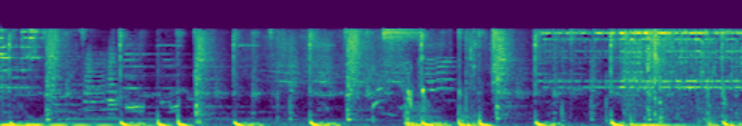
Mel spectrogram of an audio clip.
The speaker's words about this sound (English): Craig looks into his house at the ringing phone, across the street at the Parkers, then at the open window next door.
